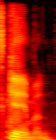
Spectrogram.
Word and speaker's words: Gaiman: You said Gaiman? – It's Gaiman. – Oh. – I misspoke. – I was like, you're in the comics industry. – I know. – Have I been saying it wrong? – No, it's Gaiman.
